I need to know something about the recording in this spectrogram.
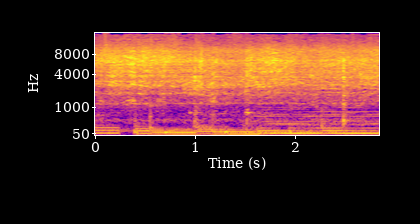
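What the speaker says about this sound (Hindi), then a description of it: "प्याज को हम 2 से 3 मिनट तक अच्छे से भून लेंगे।" Onions fry in oil in a pan for Punjabi rajma masala, giving a loud, steady sizzle with faint scraping and stirring sounds through it. Nobody speaks.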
